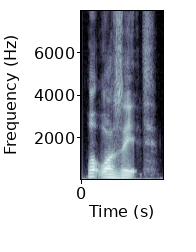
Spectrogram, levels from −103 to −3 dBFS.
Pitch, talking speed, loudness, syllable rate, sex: 120 Hz, 220 wpm, -15 LUFS, 4.4 syllables/s, male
